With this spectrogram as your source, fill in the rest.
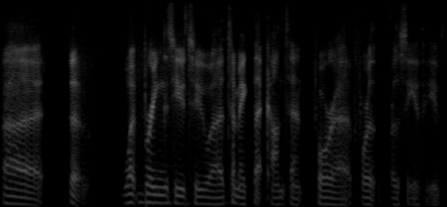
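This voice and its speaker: A man's voice: low voice, fairly even intonation, moderate pace, creaky, a bit bright, dry recording. A man co-hosting a podcast, asking interview questions hesitantly with many fillers. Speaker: podcast co-host.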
